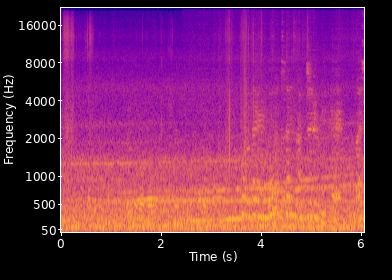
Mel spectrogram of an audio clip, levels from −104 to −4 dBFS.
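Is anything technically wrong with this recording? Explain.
Yes. From 2.41 s to the end, crude rate conversion adds a gritty, inharmonic fizz about 30 dB below the sound. It fits a 44.1 kHz to 48 kHz change done by repeating nearest samples without filtering. Unlike steady quantisation hiss, it rises and falls with loud, bright moments.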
